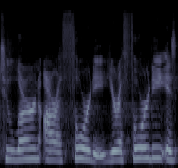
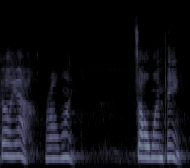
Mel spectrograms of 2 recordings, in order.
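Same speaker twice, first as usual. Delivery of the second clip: casual realization; 8 dB quieter than usual. Retold or imitated. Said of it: "You're like".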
